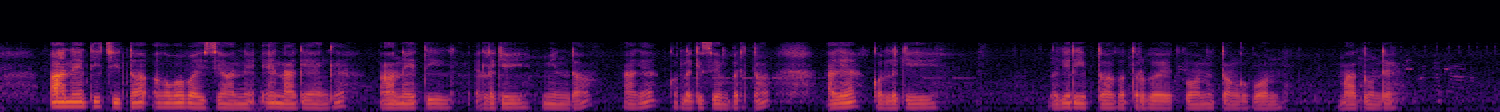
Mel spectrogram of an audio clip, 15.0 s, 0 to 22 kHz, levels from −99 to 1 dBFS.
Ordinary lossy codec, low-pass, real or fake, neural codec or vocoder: MP3, 48 kbps; 5.4 kHz; real; none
